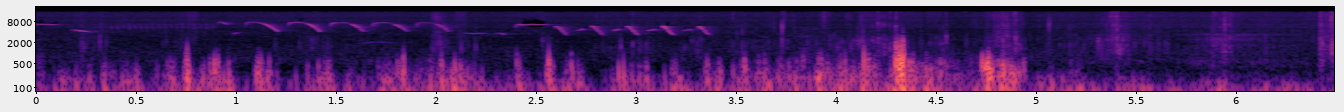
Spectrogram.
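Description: Footsteps crunching and scuffing on a loose gravel and dirt path, with bumps from a handheld phone, the loudest about four seconds in. A small songbird sings two short phrases of quick, looping high notes, about a second in and again about two and a half seconds in.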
